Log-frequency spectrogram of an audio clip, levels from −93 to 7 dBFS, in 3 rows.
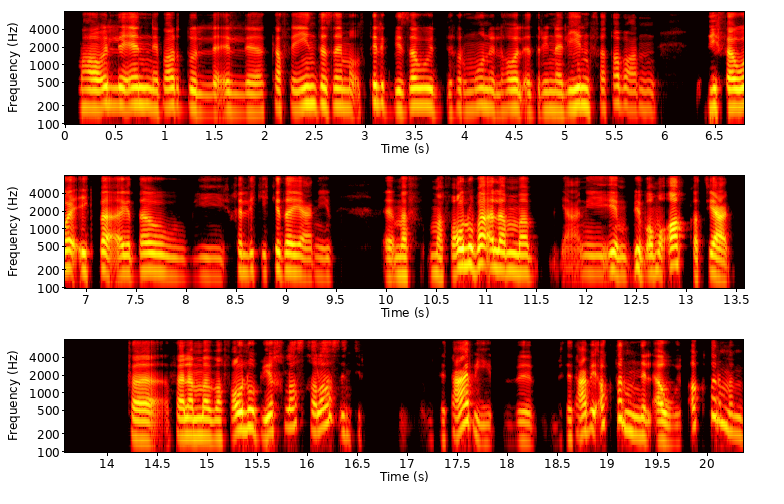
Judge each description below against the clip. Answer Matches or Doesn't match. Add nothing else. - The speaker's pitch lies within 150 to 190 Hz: Matches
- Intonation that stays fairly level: Doesn't match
